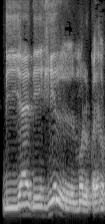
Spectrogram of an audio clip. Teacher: huruf lamnya dibaca izhar, dibaca jelas, ya, karena bertemu dengan mim setelahnya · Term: izhar qamariyah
